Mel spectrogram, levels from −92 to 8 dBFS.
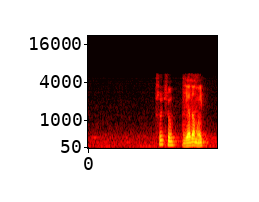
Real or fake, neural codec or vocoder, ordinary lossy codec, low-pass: fake; codec, 44.1 kHz, 7.8 kbps, Pupu-Codec; none; 5.4 kHz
